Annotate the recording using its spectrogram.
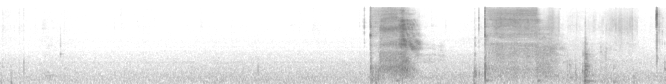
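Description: Rowenta steam iron pressing a quilt seam: a short hiss of steam about halfway through, then a sharp click and a second, longer hiss about a second later, with light clicks near the end as the iron is handled.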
